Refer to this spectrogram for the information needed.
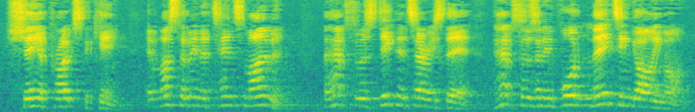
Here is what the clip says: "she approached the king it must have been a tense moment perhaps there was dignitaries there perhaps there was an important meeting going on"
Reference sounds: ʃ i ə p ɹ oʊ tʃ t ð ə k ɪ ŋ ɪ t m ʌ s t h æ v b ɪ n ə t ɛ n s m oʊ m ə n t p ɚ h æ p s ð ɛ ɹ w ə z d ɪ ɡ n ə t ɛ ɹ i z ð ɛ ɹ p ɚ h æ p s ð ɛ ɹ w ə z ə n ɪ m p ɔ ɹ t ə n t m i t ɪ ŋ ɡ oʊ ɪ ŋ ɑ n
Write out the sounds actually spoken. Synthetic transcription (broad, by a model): ʃ i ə p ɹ oʊ tʃ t ð ə k ɪ ŋ ɪ t m ʌ s t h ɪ v b ɪ n ə t ɛ n s m oʊ m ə n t p ɚ h æ p s ð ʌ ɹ w ə z d ɪ ɡ n ə t ɛ ɹ i z ð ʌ ɹ p ɚ h æ p s ð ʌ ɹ w ə z ə n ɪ m p ɔ ɹ t n m i t ɪ ŋ ɡ oʊ ɪ ŋ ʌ n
